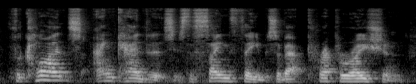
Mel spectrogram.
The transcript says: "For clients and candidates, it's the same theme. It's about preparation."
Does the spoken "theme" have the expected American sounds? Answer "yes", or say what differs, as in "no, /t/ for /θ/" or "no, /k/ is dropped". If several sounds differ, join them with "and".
yes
